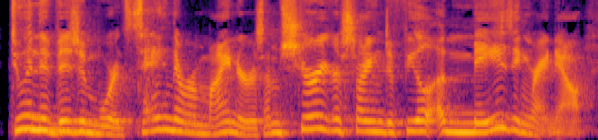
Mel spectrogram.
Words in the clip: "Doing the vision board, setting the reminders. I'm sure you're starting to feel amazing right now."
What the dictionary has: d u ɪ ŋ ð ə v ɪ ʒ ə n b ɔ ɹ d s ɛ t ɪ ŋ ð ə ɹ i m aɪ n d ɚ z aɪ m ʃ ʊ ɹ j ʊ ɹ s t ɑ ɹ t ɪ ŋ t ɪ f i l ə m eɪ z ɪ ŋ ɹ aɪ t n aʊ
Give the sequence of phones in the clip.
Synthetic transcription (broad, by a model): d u ɪ ŋ ð ə v ɪ ʒ ə n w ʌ ɹ d s ɛ t ɪ ŋ ð ə ɹ i m aɪ n d ɚ z aɪ m ʃ ʊ ɹ j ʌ ɹ s t ɑ ɹ t ɪ ŋ t ɪ f i l ə m eɪ z ɪ ŋ ɹ aɪ t n aʊ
